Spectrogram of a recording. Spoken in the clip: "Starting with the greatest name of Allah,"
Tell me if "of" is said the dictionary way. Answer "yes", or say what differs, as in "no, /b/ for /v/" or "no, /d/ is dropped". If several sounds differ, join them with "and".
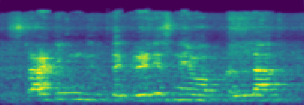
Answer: no, /p/ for /v/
